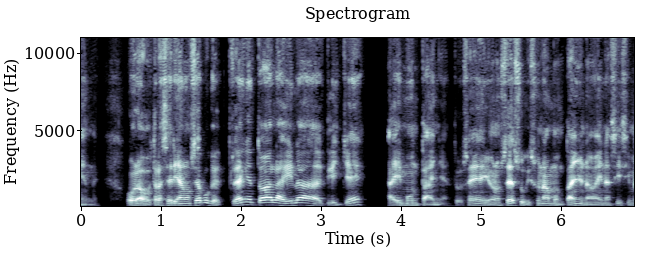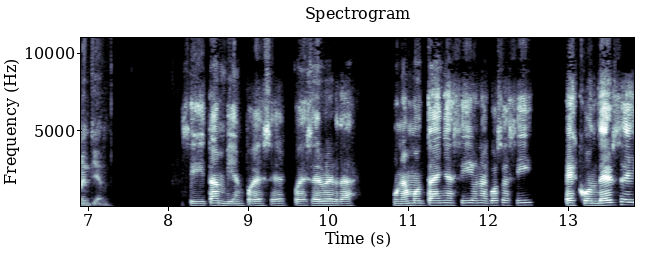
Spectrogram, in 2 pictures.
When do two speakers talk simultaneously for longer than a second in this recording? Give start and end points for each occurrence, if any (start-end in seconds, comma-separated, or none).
none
